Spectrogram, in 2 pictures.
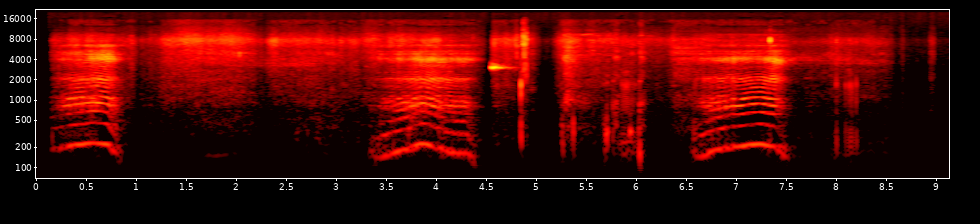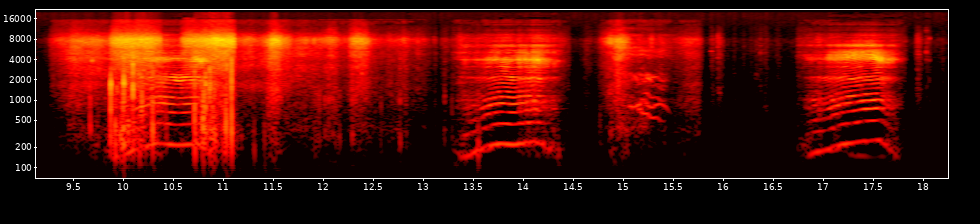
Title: Carebear Snoring!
